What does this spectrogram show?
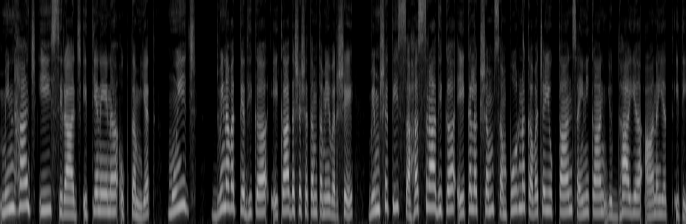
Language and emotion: Sanskrit, neutral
